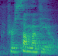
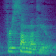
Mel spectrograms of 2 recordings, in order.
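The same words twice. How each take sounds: The two takes are said the same way.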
